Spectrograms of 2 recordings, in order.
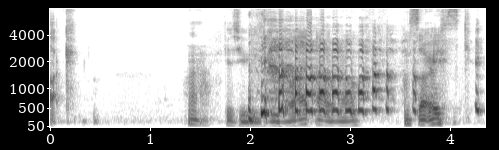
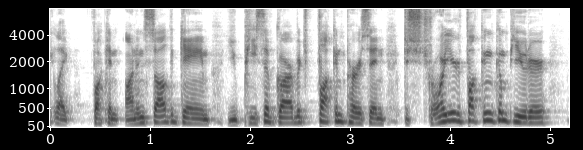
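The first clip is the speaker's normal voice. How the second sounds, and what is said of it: Yelling angrily. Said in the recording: “Why are you yelling”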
